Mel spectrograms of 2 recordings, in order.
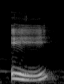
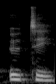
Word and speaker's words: et: Alors, Tania et ET se prononce et Nadia ont هذا muet هذا T ما نطقوش un D.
